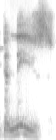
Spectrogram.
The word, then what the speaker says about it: Denise: When I was growing up in England, we didn't pronounce it Denise. We would say Denise, like with a Z.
